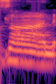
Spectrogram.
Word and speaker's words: Az'an: name so pron is is it Aon it's aan a z a n I love the way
